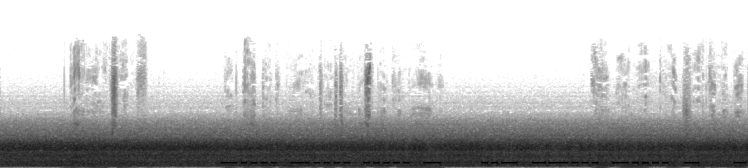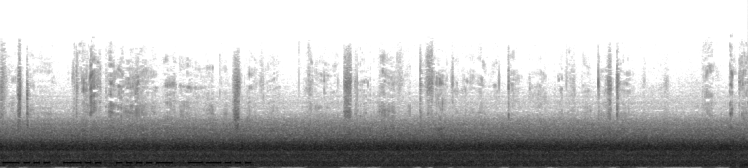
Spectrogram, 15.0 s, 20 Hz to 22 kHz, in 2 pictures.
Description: Morse code (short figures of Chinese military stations), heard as a keyed tone, hand-sent with a bug key, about 24 wpm, 750 Hz, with radio static, room echo and speech in English. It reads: 6650 2760 7847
